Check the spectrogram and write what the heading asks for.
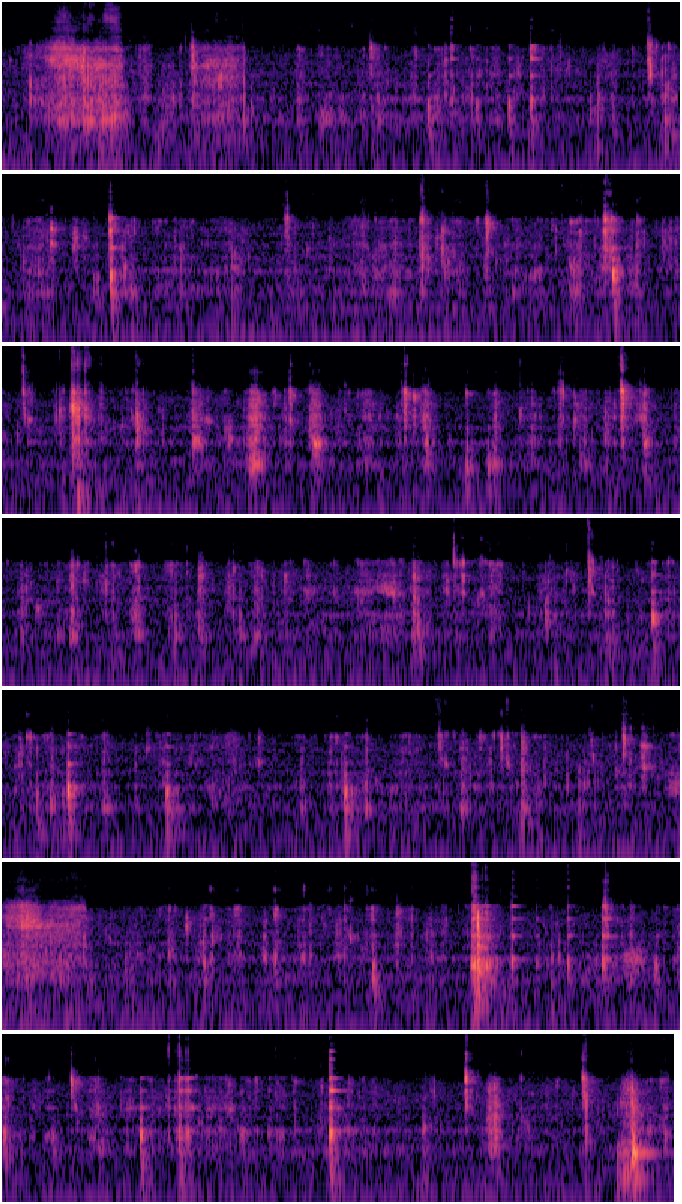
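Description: Close-up chewing and mouth sounds of a person eating rice by hand, with many short wet clicks, and taps of fingers against the plate.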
